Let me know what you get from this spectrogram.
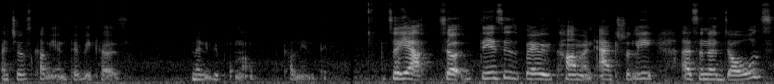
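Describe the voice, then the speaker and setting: With a strong non-native accent, a woman speaks in a high pitch with lively intonation at a moderate pace, leaving long, frequent pauses. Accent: thick foreign. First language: Spanish. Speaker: student. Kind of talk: class presentation. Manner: casual, hesitant with fillers.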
